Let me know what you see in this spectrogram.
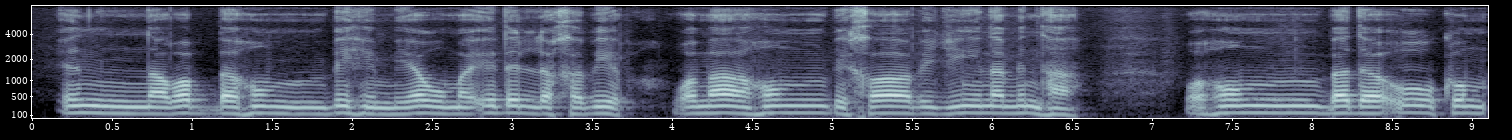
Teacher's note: الحكم الأول هو الإخفاء الشفوي، تخفى الميم الساكنة عند حرف الباء مع مراعاة الغنة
